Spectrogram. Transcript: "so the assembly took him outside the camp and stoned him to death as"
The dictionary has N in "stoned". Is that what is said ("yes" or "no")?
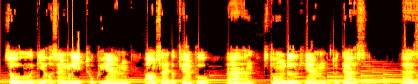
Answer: yes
